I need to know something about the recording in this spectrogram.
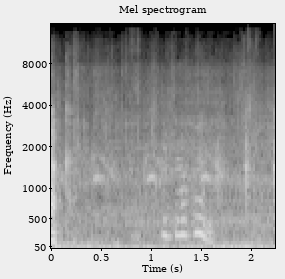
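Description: A short, faint voice about a second in, over a low steady outdoor rumble.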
